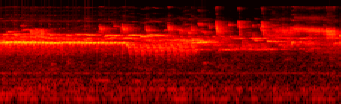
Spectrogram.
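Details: Domestic canary song recorded at home, opening with a long, bright, sustained whistled trill, then shifting into quick choppy notes and softer warbling.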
